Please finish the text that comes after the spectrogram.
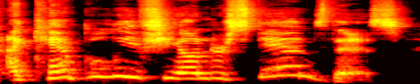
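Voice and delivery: high, delighted disbelief; mock-amazed high exclaim; amazed parent. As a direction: gush like a parent stunned by their kid. Parents marvelling at their child.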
